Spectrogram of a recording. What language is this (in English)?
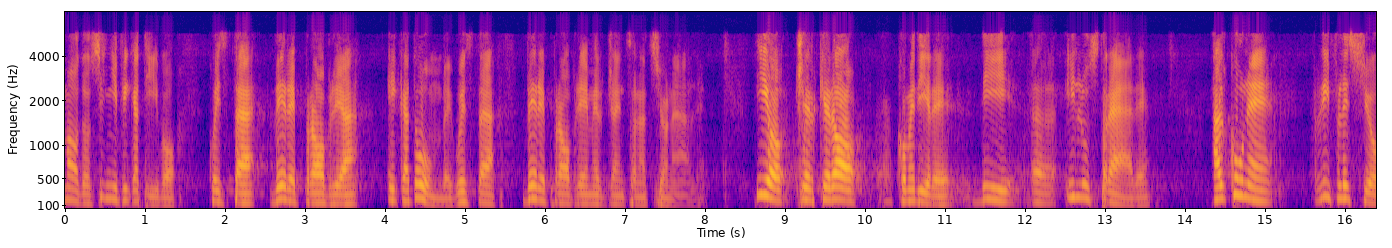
Italian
